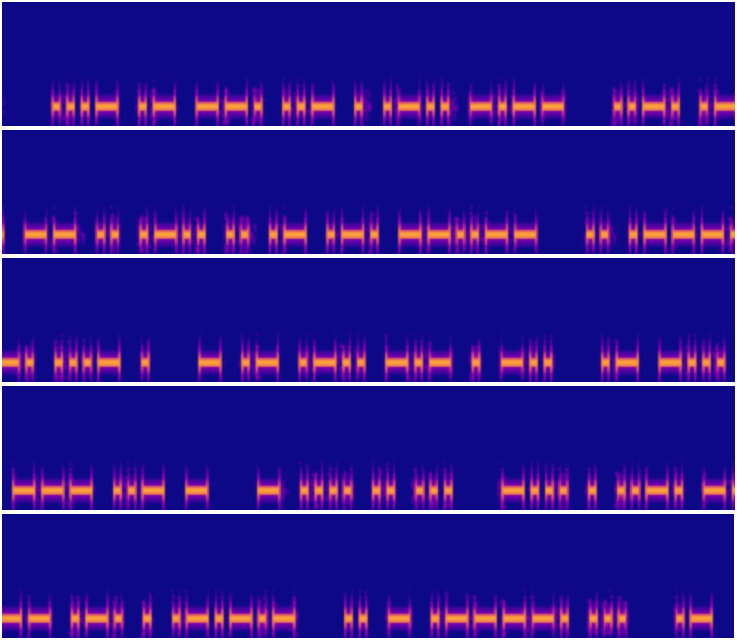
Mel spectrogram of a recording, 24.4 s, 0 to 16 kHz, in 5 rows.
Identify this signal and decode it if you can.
Morse code, heard as a keyed tone, about 25 wpm, 600 Hz. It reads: VAGUELY FAMILIAR, I'VE TALKED ABOUT THIS BEFORE. IT'S A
